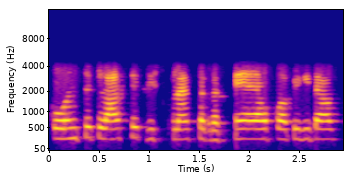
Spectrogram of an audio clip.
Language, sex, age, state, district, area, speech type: Hindi, female, 18-30, Uttar Pradesh, Pratapgarh, rural, conversation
